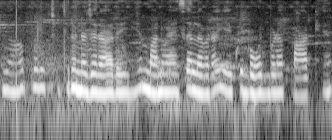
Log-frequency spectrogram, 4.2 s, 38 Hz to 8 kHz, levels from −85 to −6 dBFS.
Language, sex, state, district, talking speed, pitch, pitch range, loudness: Hindi, female, Uttar Pradesh, Hamirpur, 275 wpm, 235 Hz, 230-255 Hz, -14 LUFS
